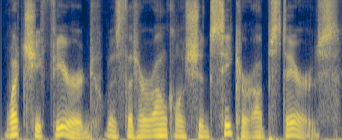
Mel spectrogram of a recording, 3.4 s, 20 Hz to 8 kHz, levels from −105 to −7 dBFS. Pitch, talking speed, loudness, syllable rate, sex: 115 Hz, 210 wpm, -18 LUFS, 4.2 syllables/s, male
